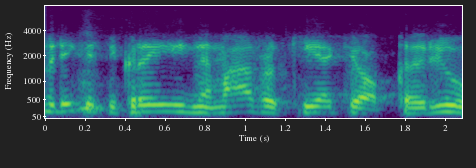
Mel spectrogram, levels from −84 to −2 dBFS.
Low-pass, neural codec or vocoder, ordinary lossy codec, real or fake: 7.2 kHz; codec, 24 kHz, 6 kbps, HILCodec; AAC, 32 kbps; fake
